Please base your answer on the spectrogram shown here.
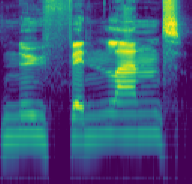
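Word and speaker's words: Newfoundland: uh by the way New Foundland it's pronounced New Finland well we found this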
